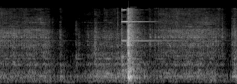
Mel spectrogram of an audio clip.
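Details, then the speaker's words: Unserviced Royal HH/FP typewriter, carriage moved by hand. Sharp, scattered clicks and ticks: the escapement stepping as it should, though the machine otherwise sounds rough. "click the clicking is the escapement and don't don't pay attention to this one i haven't worked on this machine this thing sounds horrible um but it's supposed to be clicking like that"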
